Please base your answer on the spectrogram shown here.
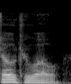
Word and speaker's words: Otu: Otu, he told me his name was, pronounced Otuo.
